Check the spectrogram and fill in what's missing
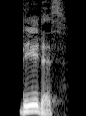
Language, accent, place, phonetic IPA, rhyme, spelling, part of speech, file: German, Germany, Berlin, [ˈbɪldəs], -ɪldəs, Bildes, noun, De-Bildes.ogg
- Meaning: genitive singular of Bild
